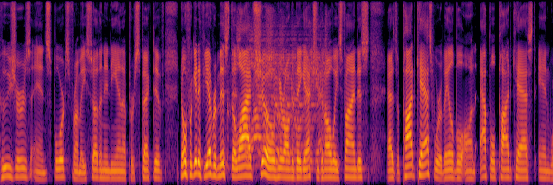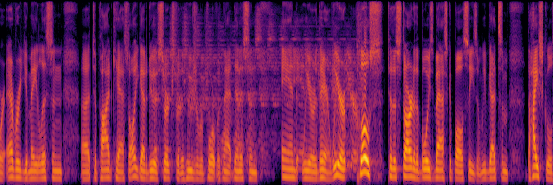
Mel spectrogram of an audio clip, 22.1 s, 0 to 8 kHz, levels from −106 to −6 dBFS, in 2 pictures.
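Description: Speech with feedback echo between two devices from 4.55 to 6.68 s (peaking about 9 dB below the voice) and 14.1 to 18.49 s (about 17 dB below): each word recurs at roughly a fifth-of-a-second interval, thinner and ringier each pass. Unlike room reverb's smooth decay, the repeats are discrete and evenly spaced.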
